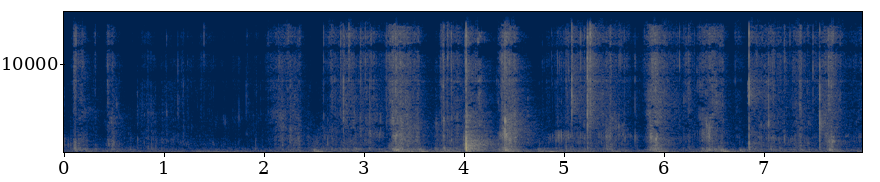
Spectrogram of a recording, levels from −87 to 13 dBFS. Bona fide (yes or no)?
no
